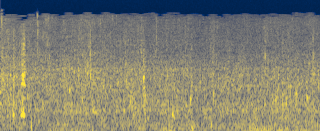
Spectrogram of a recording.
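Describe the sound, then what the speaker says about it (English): A sailboat races under way, with steady wind and water rush blending into a continuous broadband wash of hull and breeze noise, no voices present. "Okay, we're sailing, thank goodness."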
